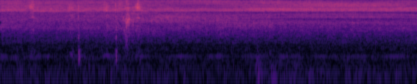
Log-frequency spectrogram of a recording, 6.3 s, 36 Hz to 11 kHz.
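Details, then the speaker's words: Roxor intake boot on the factory pipe from the turbo, pressure-tested with shop air at about 2–3 psi (later 10 psi), engine not running; steady thin air hiss as air escapes the loose factory boot connection, shown with soapy water: boost leak at intake boot. "I'm gonna put start putting some air to it I don't know if you hear that with about two maybe three pounds of air we'll get a visual spraying some water"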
